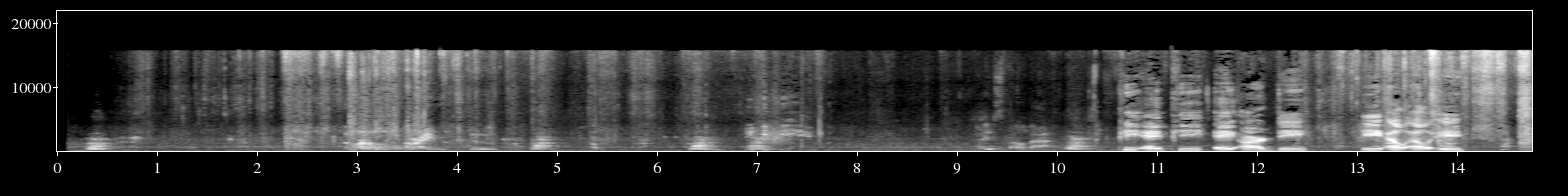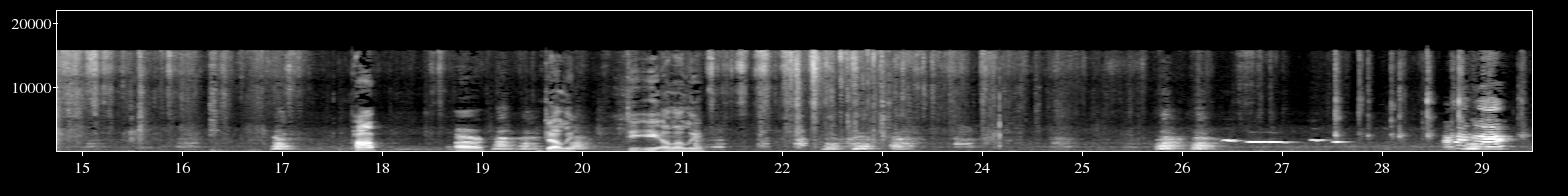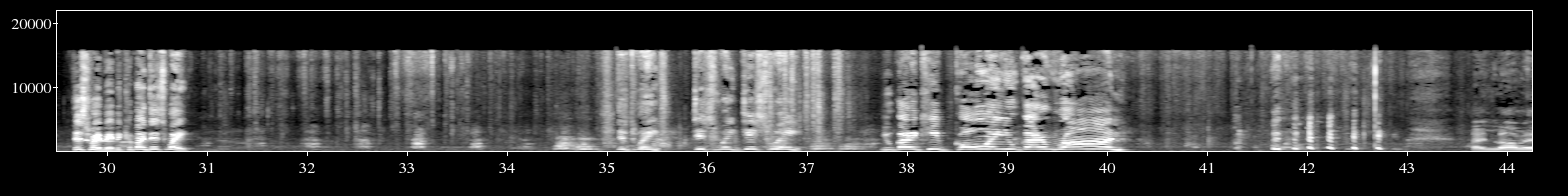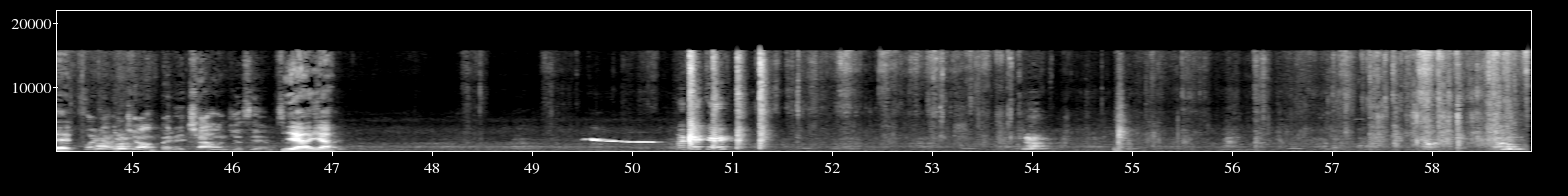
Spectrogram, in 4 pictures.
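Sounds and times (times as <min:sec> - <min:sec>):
large dog barking: 0:00.3 - 0:00.8, 0:04.6 - 0:05.5, 0:06.3 - 0:07.2, 0:16.9 - 0:17.3, 0:19.1 - 0:20.2, 0:21.3 - 0:24.0, 0:25.6 - 0:26.5, 0:31.6 - 0:35.8, 0:37.0 - 0:37.8, 0:44.6 - 0:45.3, 0:53.0 - 0:54.3, 0:58.0 - 0:58.9.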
